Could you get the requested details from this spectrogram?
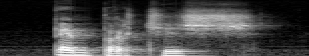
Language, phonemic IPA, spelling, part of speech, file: Dutch, /ˈpɛmpərcəs/, pampertjes, noun, Nl-pampertjes.ogg
- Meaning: plural of pampertje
